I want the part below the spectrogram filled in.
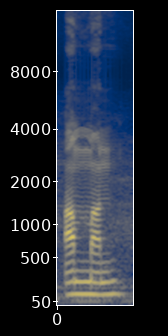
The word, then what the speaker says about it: Amman: And he told us a little bit about Amman, or Amman, as I think it's meant to be pronounced, with an extra emphasis on the M's, A-double-M-A-N.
